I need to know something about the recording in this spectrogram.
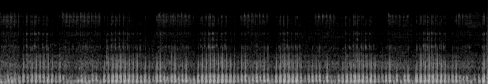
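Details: Former stray kitten, an orange-and-white cat now living almost as a house cat in Japan, purring loudly: a steady low rumbling throb pulsing about 86 times a minute, close and continuous throughout.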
